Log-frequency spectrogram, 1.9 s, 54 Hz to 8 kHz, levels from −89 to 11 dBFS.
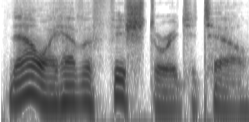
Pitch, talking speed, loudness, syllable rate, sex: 115 Hz, 255 wpm, -15 LUFS, 5.1 syllables/s, male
